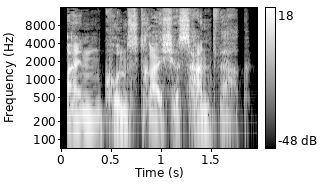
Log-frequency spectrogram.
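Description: A man voicing a doubtful, gruff old tailor father in a fairy tale. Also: steady tone, bright, forceful tone, no room sound, studio quality. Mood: skeptical. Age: older. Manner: slow, skeptical and low.

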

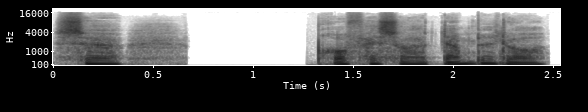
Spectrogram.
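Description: A man voicing an earnest, somewhat shy young boy wizard, pitching his voice up and speaking hesitantly, in a storybook reading. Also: fairly even intonation, takes it slowly, a little mellow, slightly rough, no room sound, clean studio sound.

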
